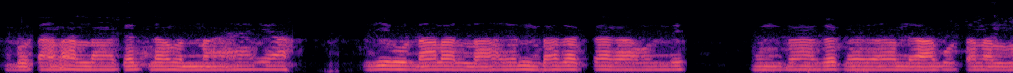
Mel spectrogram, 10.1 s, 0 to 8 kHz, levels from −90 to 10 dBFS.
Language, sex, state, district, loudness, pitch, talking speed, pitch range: Telugu, male, Andhra Pradesh, Srikakulam, -26 LUFS, 145 Hz, 55 wpm, 145-150 Hz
